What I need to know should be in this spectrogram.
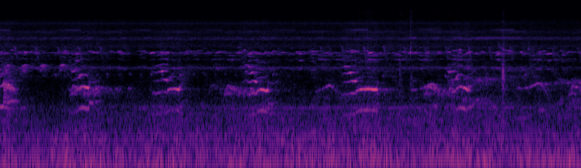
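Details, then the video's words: Cat calling for its lost kitten with a string of short, rising-and-falling meows at irregular intervals over constant background noise. "Cat meowing for missing baby"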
